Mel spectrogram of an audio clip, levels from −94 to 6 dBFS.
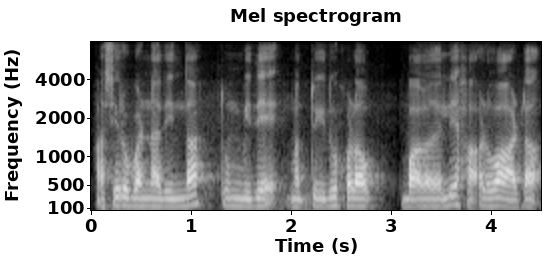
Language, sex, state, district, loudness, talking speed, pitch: Kannada, male, Karnataka, Bangalore, -16 LUFS, 120 wpm, 130 Hz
